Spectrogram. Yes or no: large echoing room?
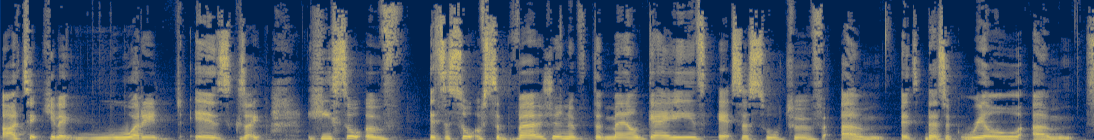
no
